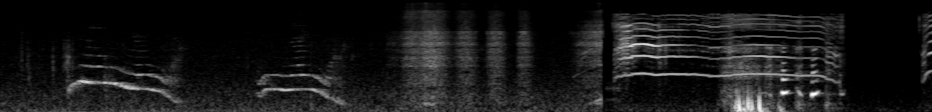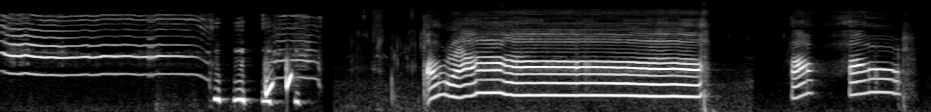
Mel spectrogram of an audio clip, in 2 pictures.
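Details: Domestic cat sounds: a series of varied meows, from short falling mews to long, drawn-out, strongly harmonic yowls, with brief chirpy calls at the end, indoors.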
